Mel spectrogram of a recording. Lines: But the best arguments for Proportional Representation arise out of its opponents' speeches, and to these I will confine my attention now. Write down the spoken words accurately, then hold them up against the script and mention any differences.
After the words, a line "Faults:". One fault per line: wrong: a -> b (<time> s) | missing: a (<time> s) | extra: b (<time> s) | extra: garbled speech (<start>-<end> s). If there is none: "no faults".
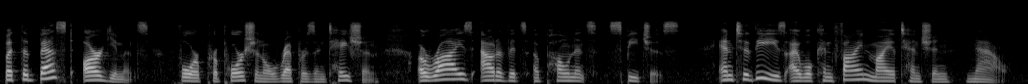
But the best arguments for Proportional Representation arise out of its opponents' speeches, and to these I will confine my attention now.
Faults:
no faults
